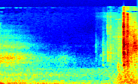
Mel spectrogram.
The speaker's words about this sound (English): A click. A solid thump of a click. It's locked me in. The mechanism should release the outer doors now.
